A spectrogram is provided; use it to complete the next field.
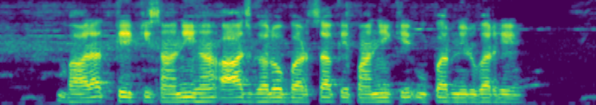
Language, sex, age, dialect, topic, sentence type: Chhattisgarhi, male, 25-30, Western/Budati/Khatahi, agriculture, statement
